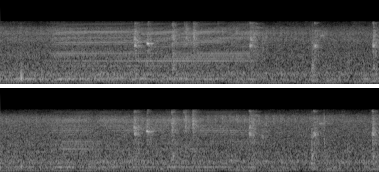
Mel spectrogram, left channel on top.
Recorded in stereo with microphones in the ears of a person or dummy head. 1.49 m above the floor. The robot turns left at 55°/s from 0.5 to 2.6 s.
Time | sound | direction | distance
1.3 | a pop | 20° right (ahead or behind) | 2.5 m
